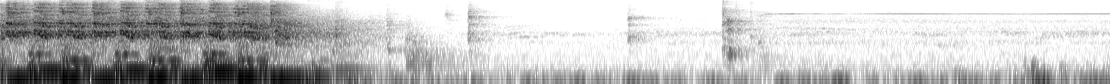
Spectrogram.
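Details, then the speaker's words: Custom wide-wheel bobber, freshly assembled, first start on new battery: slow laboured starter churn about three to four beats a second, stops without firing; cranks but won't start, battery suspected a little flat. "Battery's a little bit flat. Yeah. That's not. It's not. No, it's not charging up a little bit. We might need to charge it a little? Yeah. It sounds like it's struggling on it, right?"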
